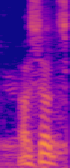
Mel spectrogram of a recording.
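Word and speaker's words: असत्: verse srila prabhupada quoted assad you have to pronounce that properly you say krishna bhakta has exactly the opposite meaning so the symptom of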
